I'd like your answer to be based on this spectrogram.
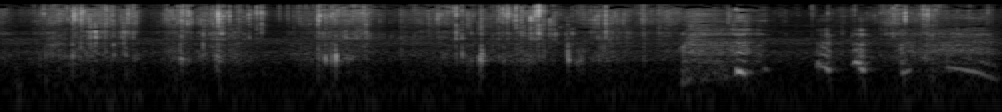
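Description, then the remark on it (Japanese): Homemade slime being squished, giving a series of wet, sticky squelches and small crackling pops in irregular bursts, with no talking over it. “スライムを作って遊んでいる”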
